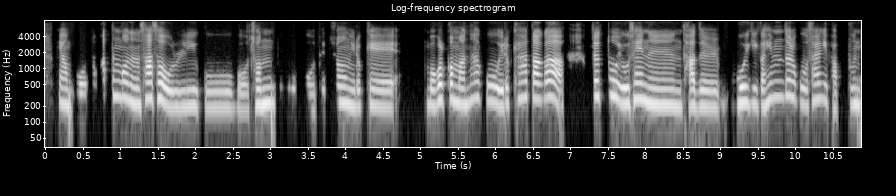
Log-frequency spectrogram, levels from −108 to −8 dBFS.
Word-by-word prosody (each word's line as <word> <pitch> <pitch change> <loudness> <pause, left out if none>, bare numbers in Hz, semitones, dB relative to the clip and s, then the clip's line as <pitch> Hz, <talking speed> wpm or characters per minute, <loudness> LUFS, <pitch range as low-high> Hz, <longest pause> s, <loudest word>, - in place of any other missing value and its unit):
그냥 215 -3 -2
뭐 175 -1 -5
떡 270 - -22
같은 320 -2 -6
거는 245 -7 +1
사서 275 +1 +6
올리고 185 -2 -3
뭐 170 - -6
전도 215 +3 +1 0.2
그렇고 420 - -14
대충 235 - -3
이렇게 195 -1 -2 0.4
먹을 215 +4 +2
것만 240 -3 +1
하고 250 -5 -1
이렇게 220 +7 -2
하다가 285 0 +6 0.4
근데 300 0 0
또 310 -5 +1
요새는 220 -4 +1
다들 195 -2 0 0.2
모이기가 220 -3 0
힘들고 285 -5 -2
살기 255 +2 -3
바쁘니까 210 +3 -6
220 Hz, 315 characters per minute, -22 LUFS, 200-275 Hz, 0.4 s, 사서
